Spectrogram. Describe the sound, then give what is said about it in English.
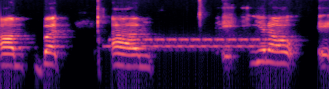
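A phone rings for an incoming call with a steady electronic tone lasting about two seconds, partly overlapping a person talking. “That's probably him on the phone right now. He's calling and checking in because he knows I'm doing your podcast and he's very excited that I'm doing it.”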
